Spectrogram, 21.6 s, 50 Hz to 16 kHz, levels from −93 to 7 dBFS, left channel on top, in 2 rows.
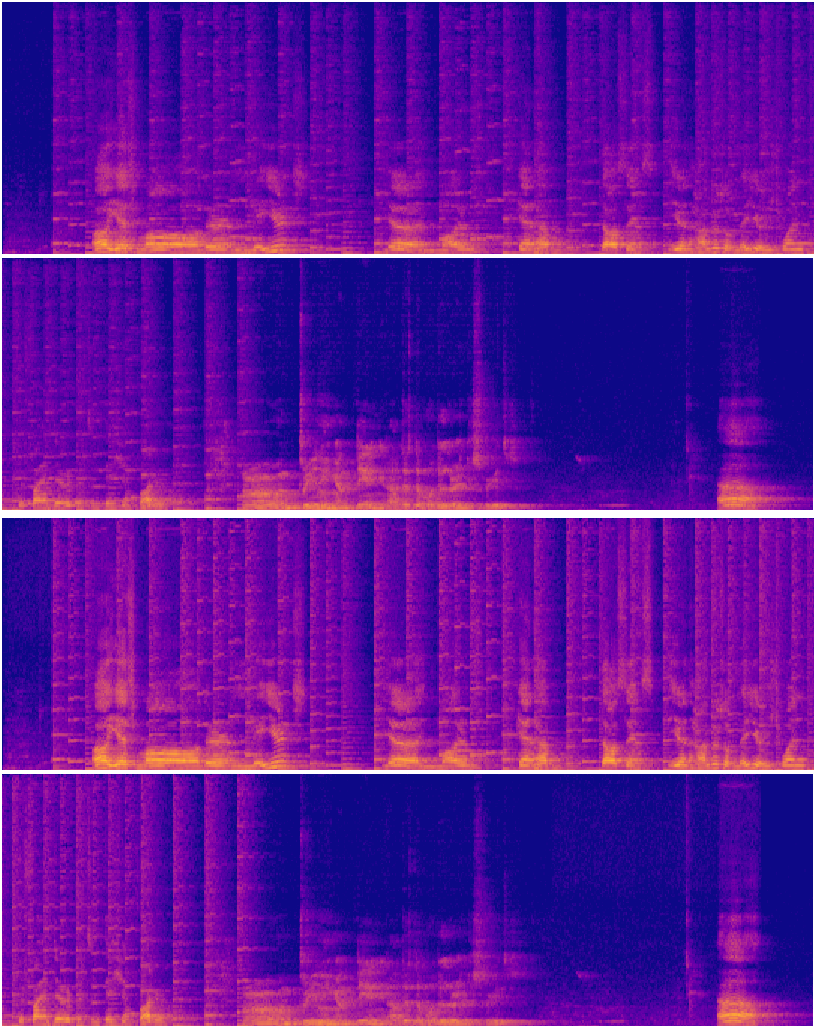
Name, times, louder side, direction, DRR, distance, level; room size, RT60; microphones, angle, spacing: sound 1, 0.7-14.3, right 2 dB, 55° right, 0.9 m, -37 dB
voice 1, 1.2-4.0 5.1-6.3 6.9-7.5 7.8-10.7 11.0-13.0 20.3-20.9, right 4 dB, 30° right, 12 dB, 0.4 m, -20 dB
voice 2, 13.6-17.7, left 1 dB, 75° left, -3 dB, 2.5 m, -29 dB
18.5 x 8.2 x 2.8 m, 1.4 s
head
